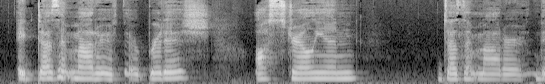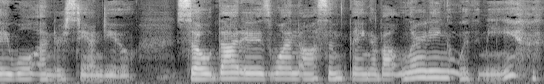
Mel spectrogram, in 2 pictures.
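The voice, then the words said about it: Neutral Los Angeles American accent. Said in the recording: “an accent, which is my accent, and I am from Los Angeles, California ... accent is from California and the city of Los Angeles ... it's easy to understand. It's neutral.”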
